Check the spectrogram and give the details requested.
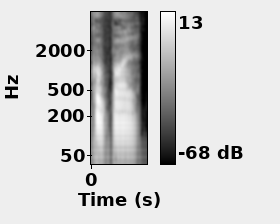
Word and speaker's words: gwbl: With that epenthesis between the B and the L in the last word. Whoa. Dych chi'n bwyta siocled? Dim o gwbl. Gwbl. Matching the first syllable vowel.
